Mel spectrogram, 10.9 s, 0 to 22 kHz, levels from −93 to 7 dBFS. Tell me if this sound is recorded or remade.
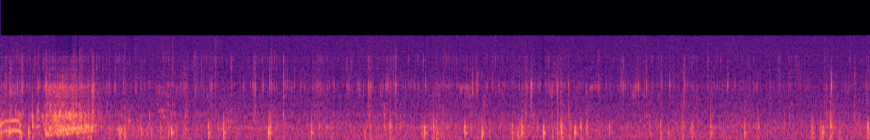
recorded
